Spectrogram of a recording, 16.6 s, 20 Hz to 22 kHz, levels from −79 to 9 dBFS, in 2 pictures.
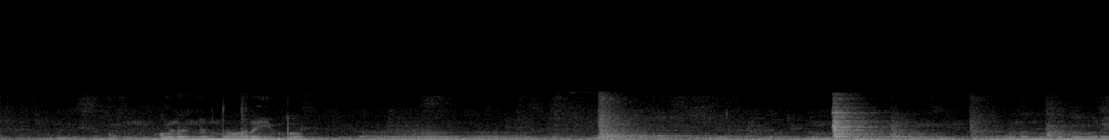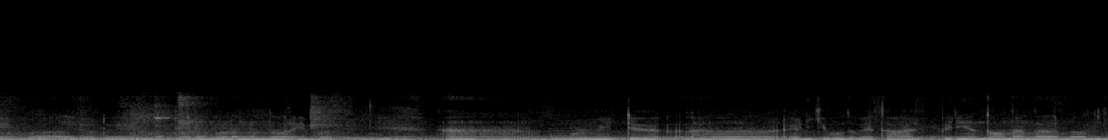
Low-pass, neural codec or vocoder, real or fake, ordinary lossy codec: none; none; real; none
